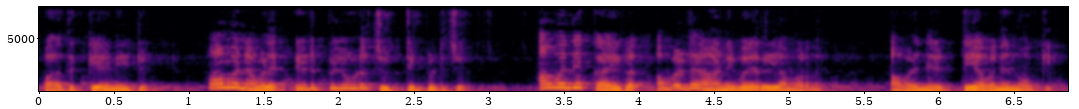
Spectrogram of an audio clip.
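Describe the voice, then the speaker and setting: A woman's voice: on the high side, muffled recording. A woman reading a story aloud in a playful, colloquial way and voicing its characters. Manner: lively, playful colloquial narration.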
